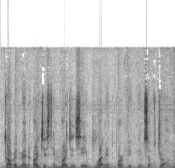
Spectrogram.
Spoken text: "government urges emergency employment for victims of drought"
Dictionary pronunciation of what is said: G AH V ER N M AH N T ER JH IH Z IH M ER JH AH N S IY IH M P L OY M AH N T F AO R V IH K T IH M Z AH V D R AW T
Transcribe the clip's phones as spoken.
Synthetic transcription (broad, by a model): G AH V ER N M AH N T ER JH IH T IH M ER JH AH N S IY IH M P L OY M AH N T F AO R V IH K T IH M S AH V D R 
